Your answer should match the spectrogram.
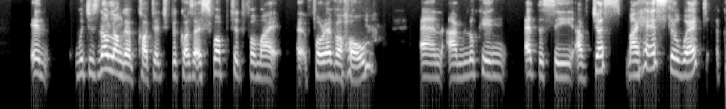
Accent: Australia; also born or lived in Poland / Germany; now in London, United Kingdom; And that's my German background. But I was born in Poland, grew up in Australia, went to Germany, went back to Australia, came to London.

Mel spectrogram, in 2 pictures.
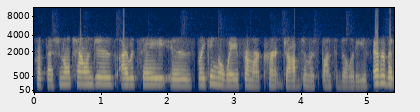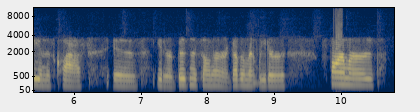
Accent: Bremen, Kansas, United States; I'm from Bremen, Kansas, but Hanover Hospital sponsored me for the program.

